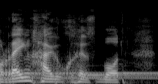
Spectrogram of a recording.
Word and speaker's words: Reinheitsgebot: Es que ya los alemanes traían algo desde 1500 con lo de la pureza y la ley conocida como Reinheitsgebot marcó una historia, oye lo pronuncié bien, antes y después de la cerveza.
